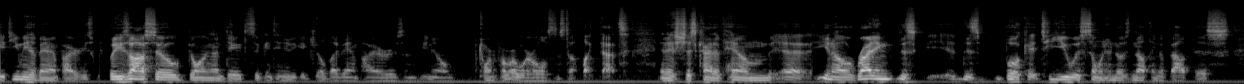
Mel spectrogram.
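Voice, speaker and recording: Man, low pitch, rambling podcast guest, conversational, faint background hum. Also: fast talker, few pauses. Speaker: interview guest, writer. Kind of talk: casual podcast interview.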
